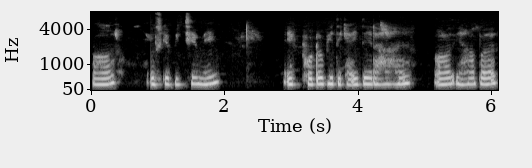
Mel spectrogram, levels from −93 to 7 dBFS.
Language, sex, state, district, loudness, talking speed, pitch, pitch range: Hindi, female, Chhattisgarh, Sarguja, -18 LUFS, 145 wpm, 235 Hz, 230-250 Hz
